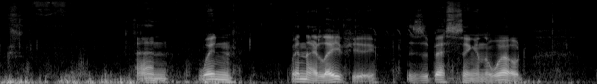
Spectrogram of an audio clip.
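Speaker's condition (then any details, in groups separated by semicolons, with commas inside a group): No condition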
